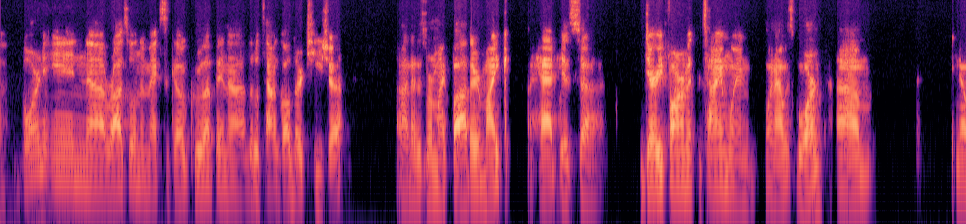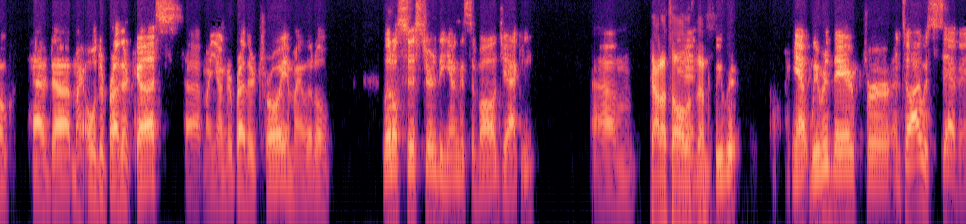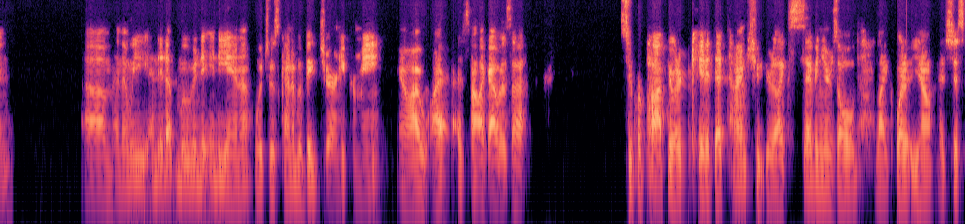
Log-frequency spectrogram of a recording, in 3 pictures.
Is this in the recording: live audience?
no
